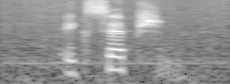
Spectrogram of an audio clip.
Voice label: "exception", us

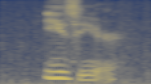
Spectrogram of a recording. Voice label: "easier", us

